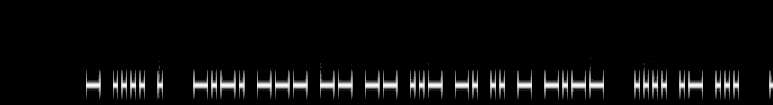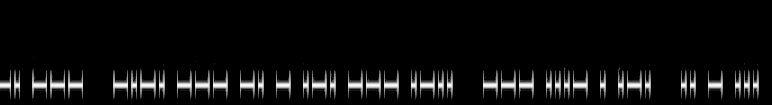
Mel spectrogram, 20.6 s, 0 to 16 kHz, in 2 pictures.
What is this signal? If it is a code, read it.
Morse code, heard as a keyed tone, about 20 wpm, 700 Hz. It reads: THE COMMUNITY HAS NO CONTROL OVER ITS
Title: Sentences from Top 1000 Words - Review Part 5 - 20wpm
